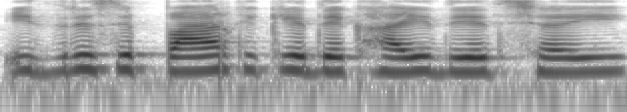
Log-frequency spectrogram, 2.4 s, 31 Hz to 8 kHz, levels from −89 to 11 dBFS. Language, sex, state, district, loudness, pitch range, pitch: Maithili, female, Bihar, Samastipur, -17 LUFS, 230-250 Hz, 240 Hz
